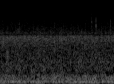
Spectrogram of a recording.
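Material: Nothing is struck.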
